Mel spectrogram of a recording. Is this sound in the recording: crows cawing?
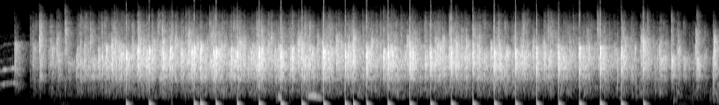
no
